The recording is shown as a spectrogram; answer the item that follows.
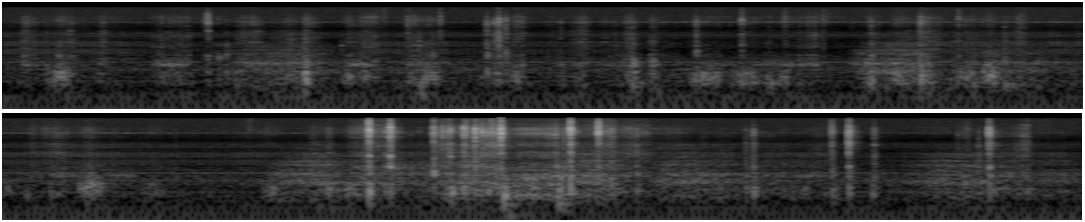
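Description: Small clicks, taps and scrapes of a metal hobby scalpel and a nitrile-gloved hand working on a plastic model part, with a denser flurry of sharp clicks about seven seconds in.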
